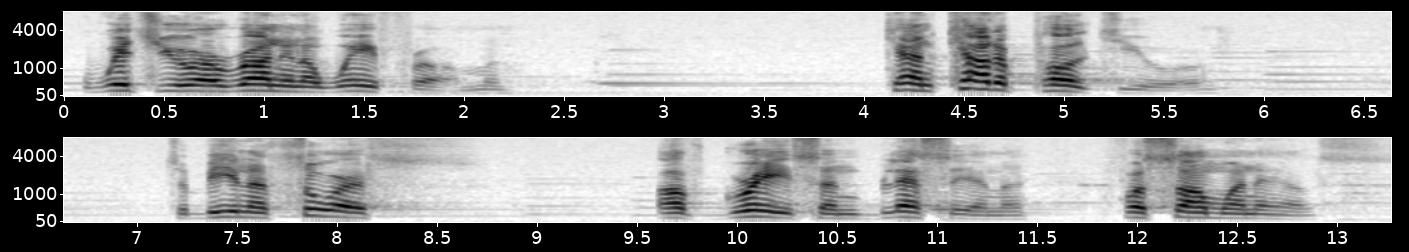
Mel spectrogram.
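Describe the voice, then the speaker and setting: Pastor guy at a church pulpit, really high bright voice, drags every word out slow, booms then goes quiet. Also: no echo, soft background music. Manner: preaching with loud surges, then hushed prayerful close. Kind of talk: sermon. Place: large church sanctuary with choir behind. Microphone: pulpit mic.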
